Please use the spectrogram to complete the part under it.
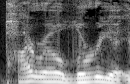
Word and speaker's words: pyroluria: Mike has written a book about a condition called pyroluria infection. Mike, am I pronouncing that correctly? Pyroluria? – Yes, sir. That's right.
